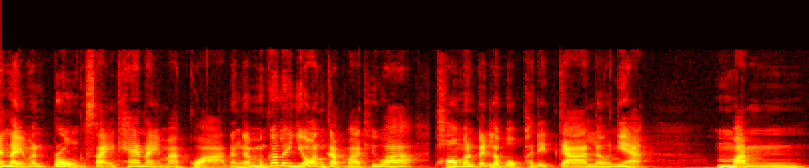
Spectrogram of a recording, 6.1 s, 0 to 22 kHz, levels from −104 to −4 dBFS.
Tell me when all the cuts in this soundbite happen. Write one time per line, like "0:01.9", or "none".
0:03.2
